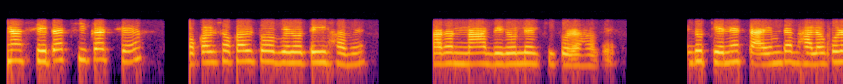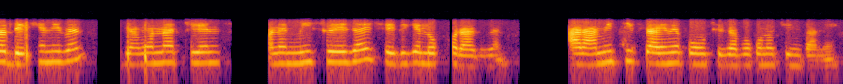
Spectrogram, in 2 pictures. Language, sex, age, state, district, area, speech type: Bengali, female, 45-60, West Bengal, Purba Medinipur, rural, conversation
